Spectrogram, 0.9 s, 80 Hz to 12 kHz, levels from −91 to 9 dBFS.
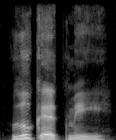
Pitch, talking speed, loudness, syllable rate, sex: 185 Hz, 205 wpm, -17 LUFS, 4.4 syllables/s, female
